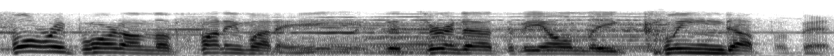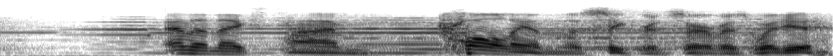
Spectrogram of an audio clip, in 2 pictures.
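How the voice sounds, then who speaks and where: An actor playing a tough, wry American insurance investigator, clipped and sardonic, in a 1950s radio detective drama. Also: male voice, a little high, animated, moderate pace, music in the background, lightly acted. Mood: wry narration. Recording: tinny old radio broadcast recording.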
